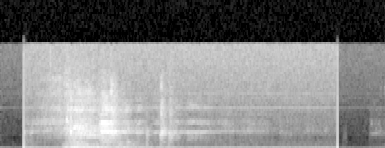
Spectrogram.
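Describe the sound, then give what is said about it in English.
Glass mason jars clatter and clink together inside a box as a cat nearly knocks it onto a workshop floor, a loud rattle lasting about a second before faint ringing tones fade out. No one speaks. “Almost knocked an entire box of mason jars onto the floor in my workshop.”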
